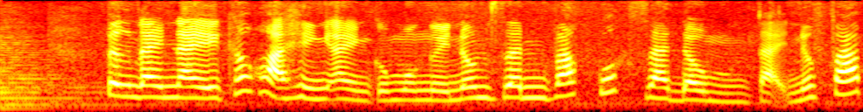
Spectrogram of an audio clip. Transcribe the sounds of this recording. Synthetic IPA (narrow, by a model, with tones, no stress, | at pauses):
t̪ɨ̰˧˨ŋɗaː˨˩jna˨˩jkaː˦˥k̚hwa̰ː˧˩ɦï˨˩ŋ̟ʔa˨˩jŋ̟ku˧˩əmo˨˩t̚ŋɨ˨˩əjno˧wmzə˧nvaː˦˥p̚ku˦˥ək̚zaː˧ɗə˨˩wŋ͡mt̪a̰ː˧˨jnɨ˦˥ək̚faː˦˥p̚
